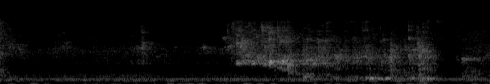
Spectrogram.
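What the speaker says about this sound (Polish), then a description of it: "Wiecie co, ja doleję jeszcze tutaj wody, zimnej oczywiście." Cold water is poured into a ground sausage meat mixture, a soft splashing trickle that swells midway into a louder gush before tapering off, close and fairly quiet, with no talking.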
